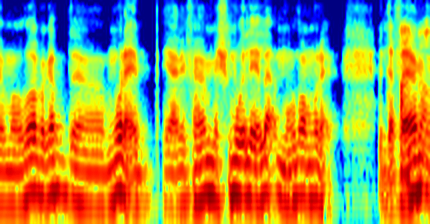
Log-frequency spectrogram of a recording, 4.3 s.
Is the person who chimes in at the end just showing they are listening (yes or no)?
yes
